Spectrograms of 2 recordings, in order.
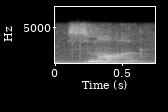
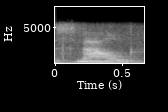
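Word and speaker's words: Smaug: just kept it but he didn't say smog he said smow like what is a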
